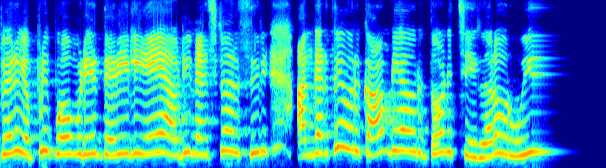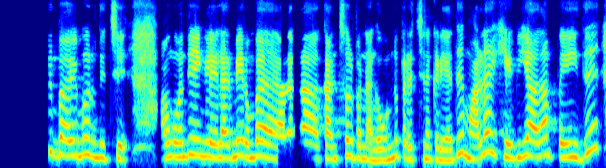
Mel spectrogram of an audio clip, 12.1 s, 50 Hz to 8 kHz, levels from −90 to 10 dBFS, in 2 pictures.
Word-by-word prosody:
பேரு 315 +4 +4
எப்படி 340 +7 0
போ 305 - +4
முடியும் 305 -1 +1
தெரியலயே! 310 +2 +4
அப்படின்னு 305 +2 +1
நினைச்சுட்டு 290 +5 -2
ஒரு 335 - -1
சிரி 330 +3 0 0.4
அந்த 275 +2 +1
இடத்துலயே 400 +7 0
ஒரு 360 - -1
காமெடியா 360 +5 +3
ஒரு 330 - -4
தோணுச்சு. 345 -3 -1
இருந்தாலும் 255 +6 0
ஒரு 275 - -2
உயிர் 335 +4 +1 1.3
பயமும் 275 +1 -1
இருந்துச்சு. 235 -3 -3 0.4
அவங்க 240 +3 -3
வந்து 280 +3 -1
எங்கள 260 -2 -1
எல்லாரையும் 245 +3 +1
ரொம்ப 265 +3 0 0.2
அழகா 230 +4 -1 0.2
கன்ஸோல் 225 +4 -1
பண்ணாங்க. 205 -5 -3
ஒண்ணும் 250 +4 -4
பிரச்சனை 215 0 -5
கிடையாது. 190 +9 -2
மழை 325 +11 +1
ஹெவியா 245 +3 +1
தான் 290 - -3
பெய்து. 250 - -1
285 Hz, 175 wpm, -20 LUFS, 245-320 Hz, 1.3 s, பேரு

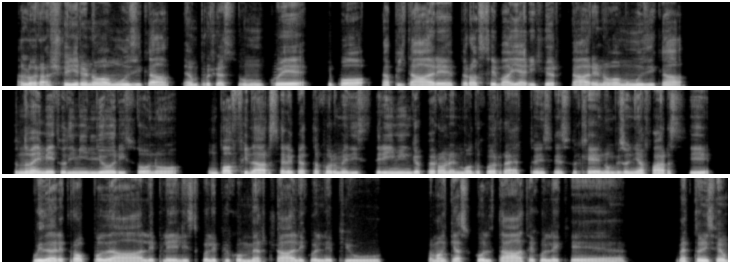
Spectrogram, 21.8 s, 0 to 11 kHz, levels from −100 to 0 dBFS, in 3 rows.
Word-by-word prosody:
Allora 85 -1 +2
scegliere 130 +7 +3
nuova 135 0 +4
musica 135 0 +2
è - - -12
un 85 -1 0
processo - - -4
comunque 95 +2 +2
che - - -7
può 95 +1 +2
capitare, 90 +5 +1
però 100 +1 -1
se 85 -4 -1
vai 95 +5 +1
a 100 - +1
ricercare 85 -2 -2
nuova 85 +1 0
musica, 115 +5 0 0.6
secondo 100 +1 -1
me 105 - +5
i - - +1
metodi 95 -1 +1
migliori 100 +4 +2
sono: 75 -5 -2 0.3
un 90 - -6
po' - - +3
affidarsi 80 +1 0
alle 80 0 +1
piattaforme 80 0 -2
di 80 - -4
streaming, 105 +7 -1
però 80 +1 0
nel 80 -2 -1
modo 75 -2 -2
corretto, 80 0 -3
nel 75 - -1
senso 80 -2 -7
che 80 -1 0
non 80 0 -2
bisogna 90 +2 0
farsi 80 -1 -1 0.5
guidare 85 -2 +5
troppo 80 0 +2
da 75 -2 +2
le 75 0 +1
playlist 75 0 -1
quelle - - +2
più - - -5
commerciali, 75 0 0
quelle 75 -2 +1
più, 70 0 -1 0.5
somma 80 0 -2
anche 80 +1 -2
ascoltate, 75 0 0
quelle 75 +1 +1
che 70 0 -2 0.5
mettono 85 - +3
insieme 85 +1 +3
85 Hz, 160 wpm, -25 LUFS, 75-95 Hz, 0.6 s, me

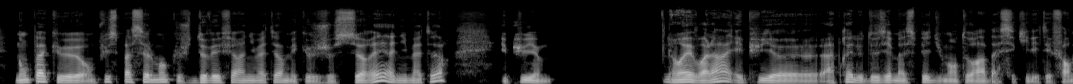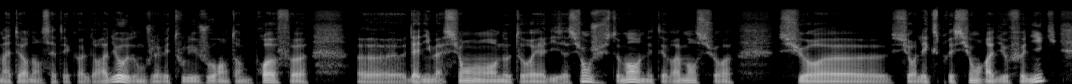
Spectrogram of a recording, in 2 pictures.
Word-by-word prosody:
non 100 +2 +2
pas 130 +5 +6
que 90 -8 +3
en 80 -1 -1
plus, 120 +10 -3
pas 110 - +1
seulement 110 0 +2
que 95 - -6
je 75 +4 -10
devais 100 +2 +3
faire 100 +2 -1
animateur 90 +2 -1
mais 75 -5 -2
que 75 +2 -5
je 70 +2 -4
serais 100 - +3
animateur 85 - -1 0.5
et - - -4
puis, 100 -2 +1
hem 75 -4 -2 1.2
ouais, 110 +2 +6
voilà 110 +10 +3
et 80 - -2
puis, 90 +2 0
heu, 80 -1 +1
après, 85 +7 0
le 90 -5 0
2e 85 +3 0
aspect 85 +3 -2
du 85 -1 -8
mentorat, 80 +1 0
bah, - - -5
c'est - - -2
qu'il 75 - -8
était 65 - -6
formateur 75 +2 -2
dans 70 -2 -6
cette - - -7
école 70 - -8
de 70 - -9
radio 105 - +5
donc, 70 -2 -6
je 75 - -7
l'avais 70 +1 -4
tous 80 - -7
les 75 -1 -1
jours 85 +3 -2
en 70 - -3
tant 70 +1 -7
que 70 - -11
prof, 90 +1 +3
heu 70 -2 +1 0.5
heu, 65 -1 -2
d'animation 75 +3 +1 0.3
en 75 0 +1
autoréalisation, 70 - -1
justement, 120 +3 +2
on 80 - -1
était 75 0 -6
vraiment 80 +5 -1
sur, 75 -4 -3
heu 70 - -4 0.5
sur, 75 -4 +2
heu, 70 0 +1
sur 70 +1 -2
l'expression 80 +4 -1
radiophonique 75 - 0
80 Hz, 185 wpm, -24 LUFS, 70-95 Hz, 1.2 s, pas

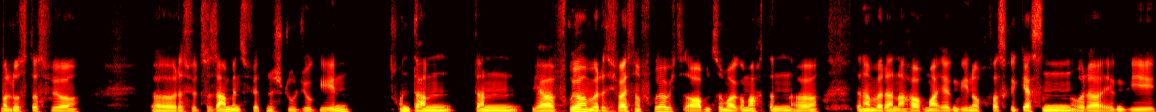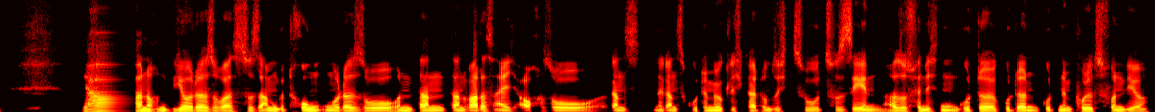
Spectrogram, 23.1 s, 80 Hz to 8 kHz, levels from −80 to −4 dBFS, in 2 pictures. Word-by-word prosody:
mal 105 - 0
Lust, 110 0 -3
dass 110 - -4
wir 105 -1 0 0.7
äh, 100 -3 +2
dass 100 -1 -5
wir - - -7
zusammen - - +3
ins - - -4
Fitnessstudio 95 -2 -7
gehen?“, 100 +10 -3 0.4
und 100 - -1
dann 105 +1 +2 0.2
dann 105 0 +1
ja, 110 0 +4
früher 135 +7 +5
haben 140 - +5
wir 110 - +5
das 105 -1 -6
ich 100 - -12
weiß 110 +1 +5
noch, - - -2
früher 150 +1 -2
habe 145 - +2
ich 130 - -15
das - - -20
auch - - +5
ab 115 - 0
und 120 - -6
zu 130 - -2
mal 110 -2 +4
gemacht. 110 +3 0
Dann 100 0 -1
äh, 95 -1 +2 0.4
dann 100 - -1
haben 105 -1 +2
wir 105 - +6
danach 100 +1 +2
auch 105 -2 +5
mal 100 -1 +2
irgendwie 100 0 -2
noch 100 -2 -3
was - - -3
gegessen 105 -2 +1
oder 100 -2 +1
irgendwie, 95 0 -3 0.8
ja, 110 +2 -2
noch 95 -2 +2
'n 100 - -2
Bier 120 +6 +3
oder 105 -3 +4
so 100 - -5
was 100 0 +1
zusammen 105 0 0
getrunken 110 +1 0
oder 100 -1 +3
so, 95 +1 +2
und 100 -2 -3
dann 100 -1 +2
dann 100 -1 0
war 105 +1 +7
das 115 -3 -2
eigentlich 105 -3 -3
auch - - -2
so 100 -1 -1
ganz 105 -1 -4
'ne 110 - -7
ganz 110 0 -3
gute 125 -4 -7
Möglichkeit, 110 -1 -2
um 100 -2 -5
sich 95 0 -11
zu 100 -1 -7
zu 100 - -11
sehen. 95 -2 0
Also, 100 +1 0
das 105 - -7
finde 125 - +2
ich 105 - -17
'n 115 -2 0
gute 120 -2 +2
guten 110 -1 +2
guten 125 -2 -4
Impuls 125 +4 0
von 95 -3 -2
dir. 90 -1 -2
105 Hz, 225 wpm, -23 LUFS, 100-110 Hz, 0.8 s, war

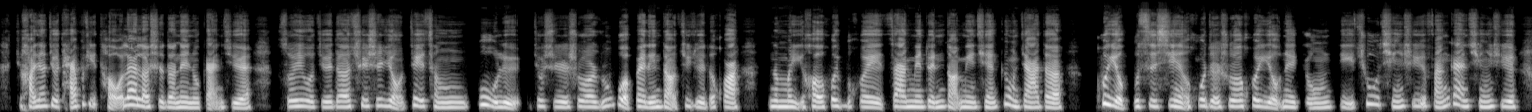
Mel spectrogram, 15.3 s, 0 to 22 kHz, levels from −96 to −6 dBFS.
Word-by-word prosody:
就 - - -12
好 - - +1
像 220 +1 +1
就 220 -3 -1
抬 205 - 0
不 250 - -7
起 280 - -5
头 - - 0
来 260 0 +5
了 205 -6 +4
似 190 -1 -4
的 180 0 +1
那 180 0 +3
种 170 0 +1
感 - - -2
觉。 165 -3 0 0.2
所 205 - -2
以 215 - +3
我 200 -3 0
觉 185 -1 -2
得 195 0 +1
确 220 +2 -5
实 235 +1 -4
有 200 -5 0
这 240 -4 -1
层 180 -3 -1
顾 270 -10 +3
虑， 310 - +2
就 215 - -4
是 190 -3 -1
说 195 0 0
如 205 +6 -3
果 260 - +3
被 205 -2 +1
领 185 +2 +3
导 195 - +2
拒 225 - -7
绝 190 -4 0
的 175 +2 -3
话， 175 -4 +3 0.3
那 210 -1 +1
么 200 -1 +4
以 175 - -4
后 190 -1 +3
会 220 +4 0
不 210 -2 -8
会 185 -5 0
在 200 -2 +1
面 195 -1 +3
对 195 0 0
领 185 +2 +1
导 195 - 0
面 185 -1 +1
前 185 -1 -1
更 230 -3 -1
加 185 -3 +2
地 180 -3 +2 0.3
会 310 -3 +5
有 - - +5
不 210 - -3
自 210 +1 -3
信， 205 -3 0
或 225 +3 -2
者 200 -5 0
说 210 +2 0
会 210 -1 -1
有 170 -4 +1
那 195 -2 +1
种 170 +1 -3
抵 165 -6 -4
触 295 -2 -3
情 205 -7 -2
绪、 225 0 -4
反 200 +1 -2
感 275 -7 +1
情 205 -1 -1
绪。 200 -2 -1
195 Hz, 300 characters per minute, -21 LUFS, 185-215 Hz, 0.3 s, 来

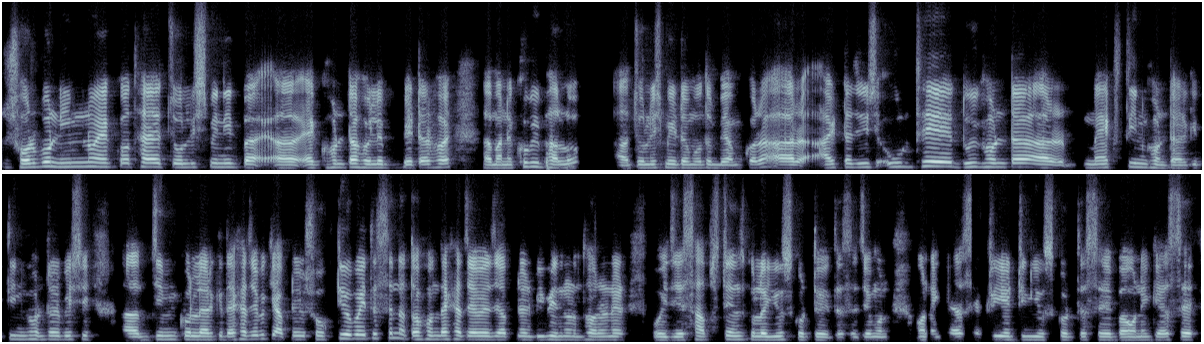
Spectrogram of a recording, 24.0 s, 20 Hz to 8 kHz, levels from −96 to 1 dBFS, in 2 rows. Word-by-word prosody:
সর্বনিম্ন 190 +2 +2 0.2
এক 185 - -16
কথায় 185 +1 +5 0.2
৪০ 170 0 -1
মিনিট 180 -1 0
বা 160 - +6 0.3
আ - - +5 0.3
১ 150 - +2
ঘন্টা 165 0 +3
হইলে 160 0 +2 0.2
বেটার 150 +1 +1
হয়। 170 - +4 0.3
আ - - +1
মানে 140 0 +1
খুবই 195 0 -2
ভালো। 150 +3 +2 0.5
আ - - +3
৪০ 150 +1 -1
মিনিটের 155 -2 0
মতো 145 +1 -2
ব্যায়াম 140 0 0
করা। 150 - +1 0.2
আর 145 - +6 0.3
আরেকটা 155 +3 0
জিনিস 175 0 -1 0.2
উর্ধ্বে 195 +3 +2 0.3
২ 185 +2 -2
ঘণ্টা 185 0 +2 0.2
আর 150 - +4 0.4
ম্যাক্স 160 +3 +1
৩ 180 -2 -2
ঘন্টা 145 -4 -4
আরকি। 135 +2 -9
৩ 170 -1 -6
ঘন্টার 165 -1 -3
বেশি 165 +1 -2 0.4
আ - - +7 0.2
জিম 165 -1 -1
করলে 160 -1 +1
আরকি 155 +1 -3
দেখা 160 +3 +3
যাবে 175 +2 +1
কি - - 0
আপনি 165 - -11 0.2
শক্তিও 180 +4 +1
পাইতেছেন 210 +3 0
না, 205 - 0
তখন 170 +1 0
দেখা 170 - +4
যাবে 160 0 +6
যে 155 - +5
আপনার 155 0 -3
বিভিন্ন 155 0 0 0.2
ধরনের 150 0 0 0.4
ওইযে 140 0 0
subtance 160 +1 0
গুলো 150 -1 +3
ইউস 155 +1 0
করতে 145 -1 -5
হইতাছে। 140 +1 -7
যেমন 140 -1 -3 0.4
অনেকে 140 -1 -5
আছে - - -8
creatine 155 -1 0
ইউস 145 -1 0
করতেছে 150 0 -5 0.2
বা 140 - +2
অনেকে 145 +1 -6
আ - - 0
আছে - - -1
160 Hz, 175 wpm, -24 LUFS, 150-175 Hz, 0.5 s, আ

